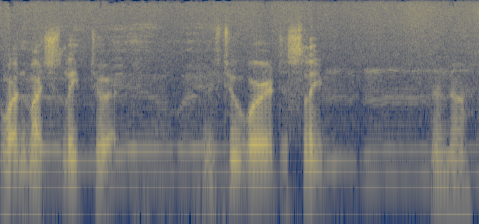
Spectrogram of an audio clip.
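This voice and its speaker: A man talks with a Mississippi accent. Noticeable background noise runs behind him. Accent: Southern US (Mississippi). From Mississippi, USA. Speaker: cowboy and miner. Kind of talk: documentary interview, personal account. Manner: soft-spoken.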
